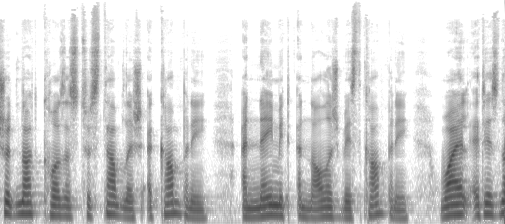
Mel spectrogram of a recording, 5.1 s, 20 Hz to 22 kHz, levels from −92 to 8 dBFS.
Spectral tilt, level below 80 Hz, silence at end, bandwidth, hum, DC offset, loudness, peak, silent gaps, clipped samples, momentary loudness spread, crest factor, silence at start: -5.5 dB/octave; -68 dBFS; 0 s; over 20 kHz; none; under 0.1%; -29 LUFS; -6 dBFS; none; under 0.1%; 11 LU; 22 dB; 0 s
